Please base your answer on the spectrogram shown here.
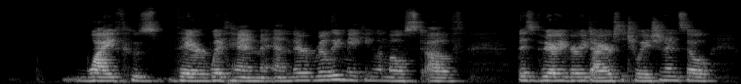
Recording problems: off-mic speech; far
room echo; noticeable; dies away in 0.2 s

